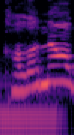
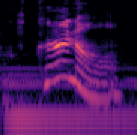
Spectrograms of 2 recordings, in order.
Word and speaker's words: colonel: Not colonal, but colonel.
